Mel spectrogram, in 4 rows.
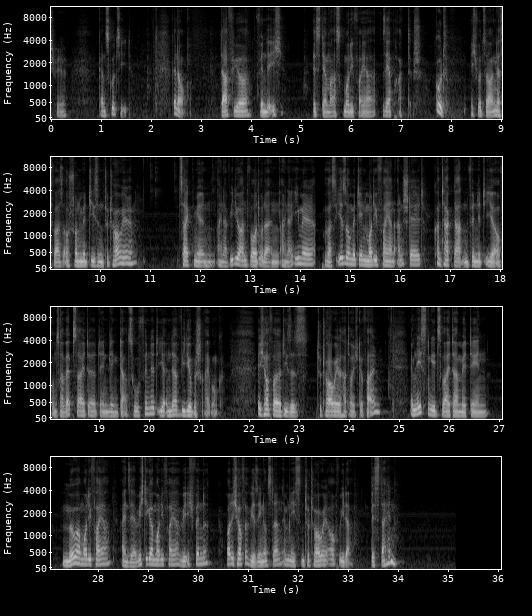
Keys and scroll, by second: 2.1 1.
